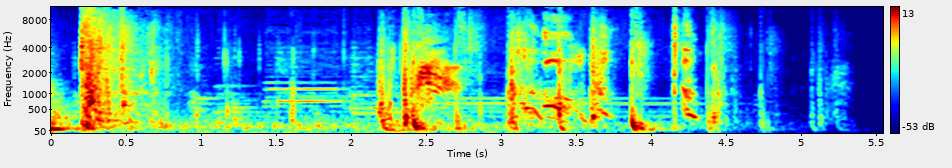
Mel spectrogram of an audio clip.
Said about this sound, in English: Only one man can hurt a door like that. And it's Sonny Liston.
